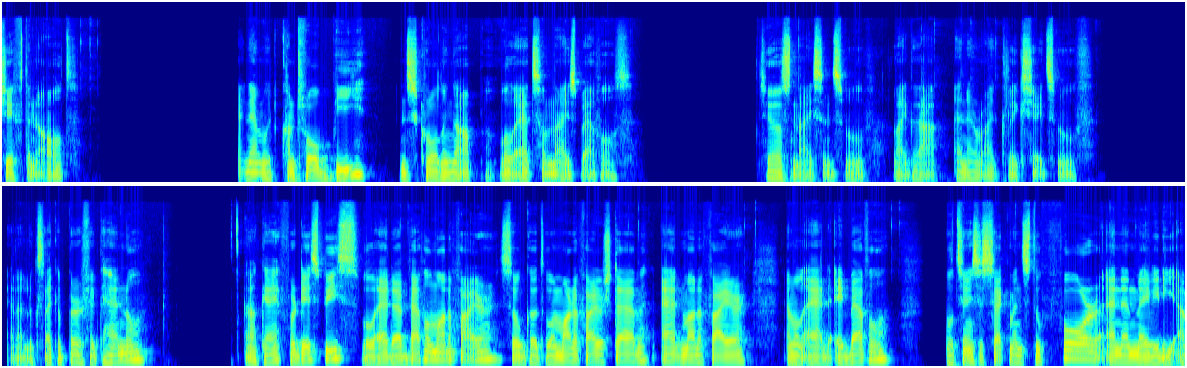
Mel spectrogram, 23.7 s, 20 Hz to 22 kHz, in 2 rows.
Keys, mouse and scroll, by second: 0.7 shift+click, 0.9 shift+click, 1.5 shift+click, 1.6 shift+click, 2.1-2.9 scroll up 1, 3.2 b, 8.1 scroll down 1, 8.4 Tab, 9.1-9.8 right drag, 9.8 click, 10.1 scroll up 1, 10.1 middle drag, 10.4-10.9 scroll down 2, 10.9-13.9 middle drag, 13.9 click, 14.3-15.7 shift+middle drag, 15.7 click, 19.3-22.8 drag, 23.1-23.6 drag.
